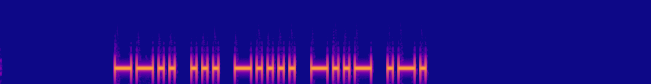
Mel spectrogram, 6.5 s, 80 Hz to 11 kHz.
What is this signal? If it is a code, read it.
Morse code, heard as a keyed tone, about 22 wpm, 700 Hz. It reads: ZS6XR
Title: DXCC-100 Call Signs - 5 Characters - Repeated 3x - 22wpm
